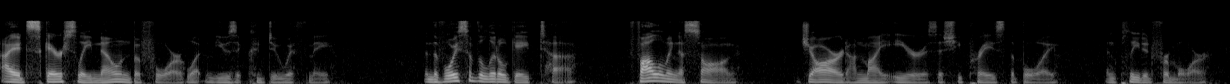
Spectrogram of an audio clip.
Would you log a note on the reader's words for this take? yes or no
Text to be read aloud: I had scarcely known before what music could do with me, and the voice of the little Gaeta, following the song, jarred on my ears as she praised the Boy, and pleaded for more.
yes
